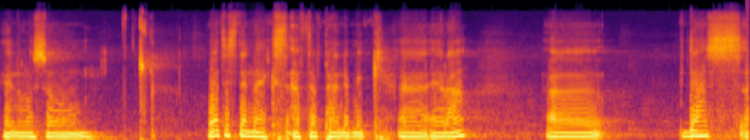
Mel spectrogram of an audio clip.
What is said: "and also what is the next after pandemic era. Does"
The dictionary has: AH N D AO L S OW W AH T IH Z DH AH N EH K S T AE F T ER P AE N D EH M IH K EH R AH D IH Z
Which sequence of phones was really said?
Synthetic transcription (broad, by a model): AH N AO S OW W AH T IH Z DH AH N EH K S T AE F T ER P AE N D EH M IH K EH R AH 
